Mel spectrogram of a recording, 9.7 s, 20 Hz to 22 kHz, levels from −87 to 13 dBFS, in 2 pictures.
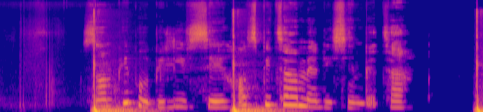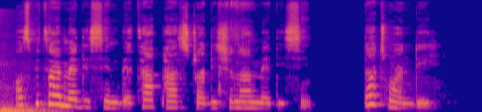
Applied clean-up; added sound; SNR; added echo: classical method spectral subtraction.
